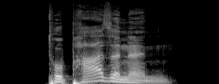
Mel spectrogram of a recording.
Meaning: inflection of topasen: 1. strong genitive masculine/neuter singular 2. weak/mixed genitive/dative all-gender singular 3. strong/weak/mixed accusative masculine singular 4. strong dative plural
- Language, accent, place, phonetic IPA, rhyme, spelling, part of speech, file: German, Germany, Berlin, [toˈpaːzənən], -aːzənən, topasenen, adjective, De-topasenen.ogg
